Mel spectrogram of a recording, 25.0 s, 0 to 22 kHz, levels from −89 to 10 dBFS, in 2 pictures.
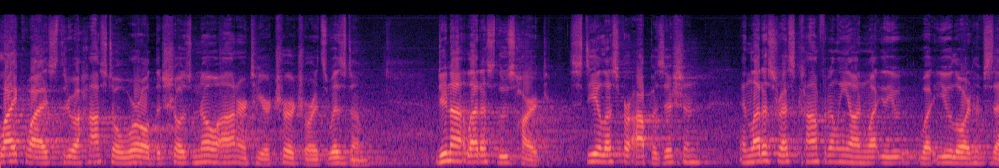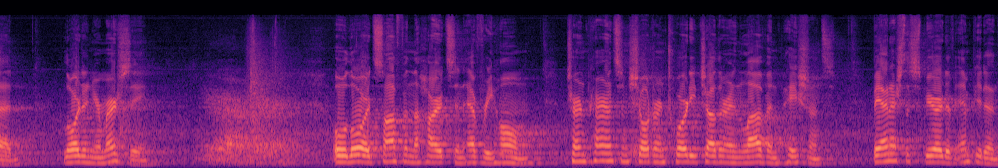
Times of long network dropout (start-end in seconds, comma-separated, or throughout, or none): none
